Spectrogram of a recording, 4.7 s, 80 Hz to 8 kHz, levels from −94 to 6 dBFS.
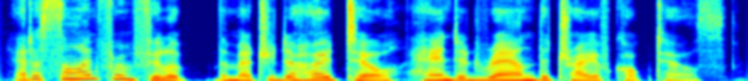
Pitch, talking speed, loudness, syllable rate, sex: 235 Hz, 180 wpm, -16 LUFS, 4.4 syllables/s, female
